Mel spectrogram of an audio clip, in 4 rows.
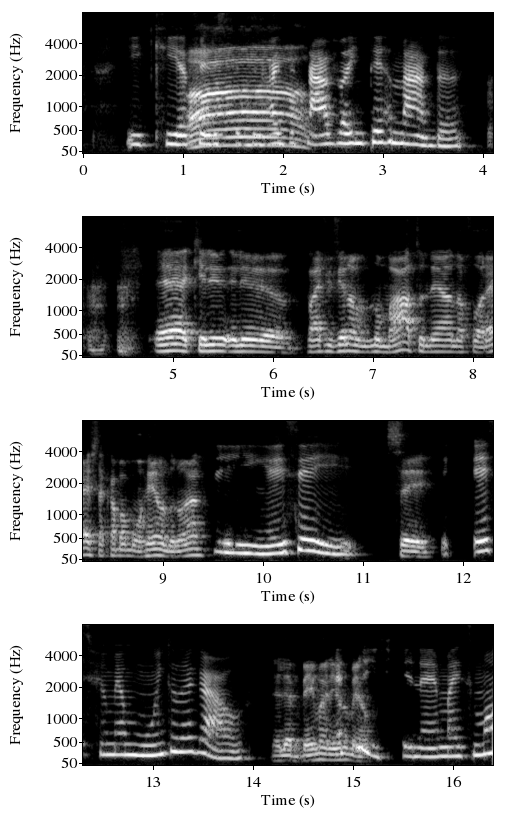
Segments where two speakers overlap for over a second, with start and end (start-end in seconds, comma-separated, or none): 1.0-2.3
